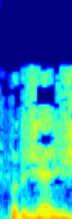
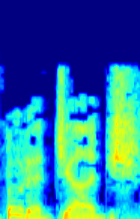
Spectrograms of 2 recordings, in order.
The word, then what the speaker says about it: Buttigieg: Buttigieg. – Buttigieg? – Yeah, sure. – Buttigieg. Yeah, something like that. – Buddha judge. Yes, that's reasonable.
